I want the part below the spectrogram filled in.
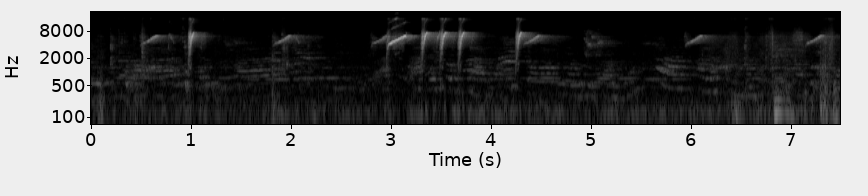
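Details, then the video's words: Wild brown-throated sunbird used as a lure: high, rising, slurred whistles given singly and in a quick cluster of sharp notes, with a faint low sound near the end. "kolibri kelapa | manggar | wiceh | pancingan korlap dengan suara asli alam liar gacor"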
